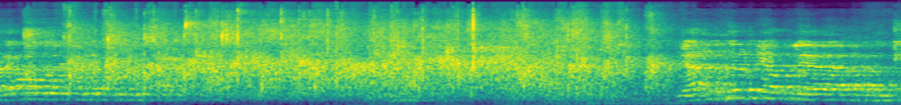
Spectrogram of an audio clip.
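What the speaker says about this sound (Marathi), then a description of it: "सुरेश प्रभूंसाठी आपण टाळ्या वाजवायच्या" Sustained audience applause at a Marathi book-launch ceremony for Suresh Prabhu, a dense, loud wash of clapping filling the whole stretch, briefly thinning near the end before swelling again.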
